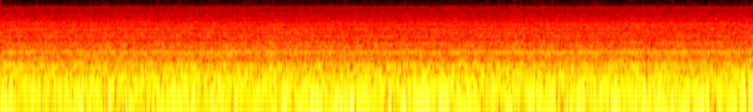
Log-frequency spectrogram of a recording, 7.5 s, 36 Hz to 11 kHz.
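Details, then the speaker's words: 30-year-old Rheem 90-plus gas furnace from the 1990s: blower running with steady low hum and buzzy rattle, cabinet vibrating on a sagged, out-of-level wood platform; earlier loose motor bracket screws, more play now, new blower motor, wheel and brackets recommended. "blower should be getting ready to turn on I just oh yeah definitely a a rattle it's not terrible but I bet they're hearing that's what they're saying is they're hearing it up in the duck work"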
